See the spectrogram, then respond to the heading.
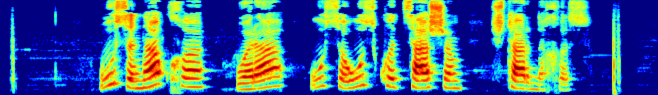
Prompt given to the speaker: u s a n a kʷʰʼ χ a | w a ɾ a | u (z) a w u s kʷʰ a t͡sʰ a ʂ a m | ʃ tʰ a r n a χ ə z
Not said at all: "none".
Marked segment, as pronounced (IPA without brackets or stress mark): s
